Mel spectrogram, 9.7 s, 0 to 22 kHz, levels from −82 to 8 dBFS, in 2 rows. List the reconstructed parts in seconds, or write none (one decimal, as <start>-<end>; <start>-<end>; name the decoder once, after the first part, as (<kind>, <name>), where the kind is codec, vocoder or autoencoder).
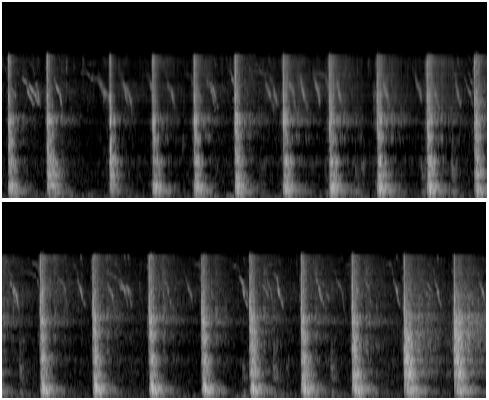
0.9-2.1 (vocoder, BigVGAN v2); 2.6-4.6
